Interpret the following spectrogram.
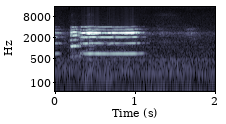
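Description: Competition field's match-start sound effect: one held, steady musical note with bright overtones lasting about a second, signalling the start of the autonomous period. It cuts off abruptly, leaving the hall fairly quiet.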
